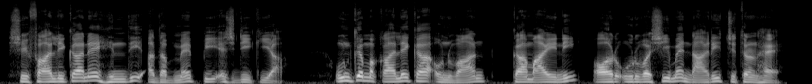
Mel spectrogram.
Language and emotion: Urdu, neutral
